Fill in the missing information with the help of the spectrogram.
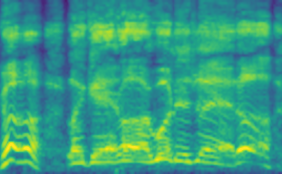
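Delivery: high, loud startled cry; mock startled shout. Viewer startled by the monster reveal, mock shout. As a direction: act out the jolt of a jump scare.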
